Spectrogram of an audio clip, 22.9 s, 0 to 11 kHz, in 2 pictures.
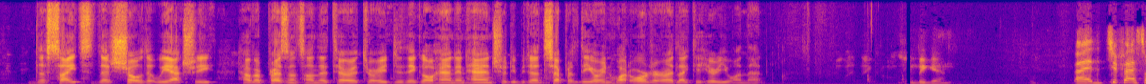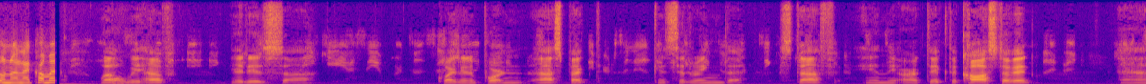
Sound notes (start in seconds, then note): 15.0 speaking French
